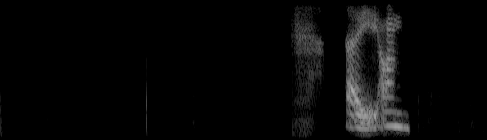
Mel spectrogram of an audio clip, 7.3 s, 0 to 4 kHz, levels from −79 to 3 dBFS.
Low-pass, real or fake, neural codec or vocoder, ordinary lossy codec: 3.6 kHz; fake; codec, 24 kHz, 0.9 kbps, DualCodec; none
